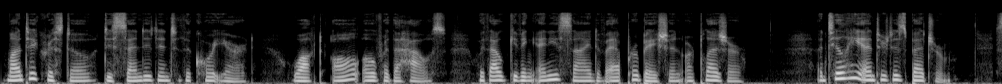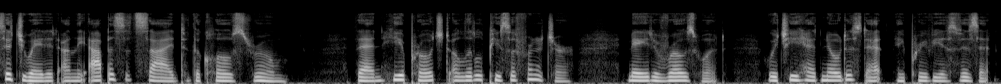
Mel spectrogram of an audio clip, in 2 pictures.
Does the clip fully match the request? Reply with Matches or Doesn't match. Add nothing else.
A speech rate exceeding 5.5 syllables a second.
Matches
